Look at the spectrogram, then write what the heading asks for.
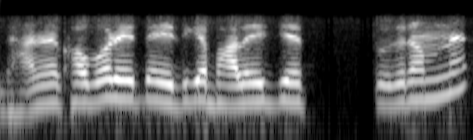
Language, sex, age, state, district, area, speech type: Bengali, male, 30-45, West Bengal, Nadia, rural, conversation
